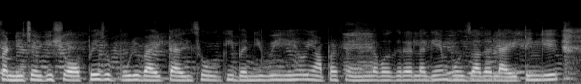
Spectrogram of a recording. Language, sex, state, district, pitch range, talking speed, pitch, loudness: Hindi, female, Bihar, Gaya, 195-215 Hz, 245 wpm, 200 Hz, -17 LUFS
